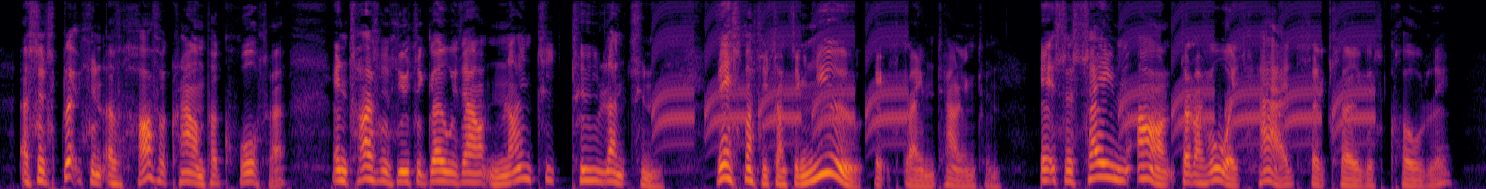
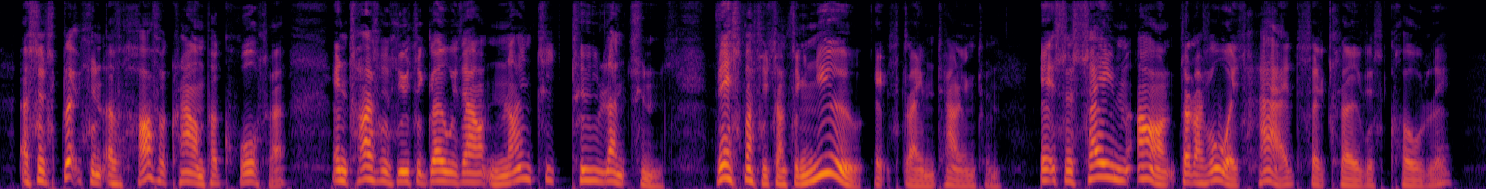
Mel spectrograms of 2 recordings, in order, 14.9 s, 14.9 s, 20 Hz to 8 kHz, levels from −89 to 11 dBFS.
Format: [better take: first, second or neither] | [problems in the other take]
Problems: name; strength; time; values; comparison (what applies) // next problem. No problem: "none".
second | background sound (Alarm); 15 dB below the speech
